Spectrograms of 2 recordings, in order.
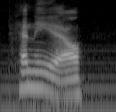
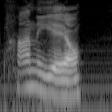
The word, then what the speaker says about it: Peniel: And that's why the term Peniel has a slight E sound to it instead of Paniel, which would have a more of an A sound because the vowel is being lengthened because there's a third syllable in there, kind of a third syllable that happens in some words that are pronounced in the southern areas of our country that have that extra syllable snuck in.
